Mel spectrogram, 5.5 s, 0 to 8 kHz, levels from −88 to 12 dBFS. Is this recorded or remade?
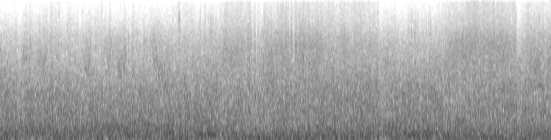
recorded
